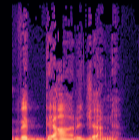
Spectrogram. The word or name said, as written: विद्यार्जन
